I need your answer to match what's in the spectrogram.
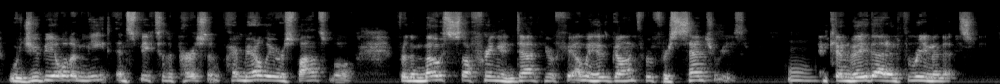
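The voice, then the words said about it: Emotional, strained speaking voice. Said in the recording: “Sorry if I got emotional.”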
